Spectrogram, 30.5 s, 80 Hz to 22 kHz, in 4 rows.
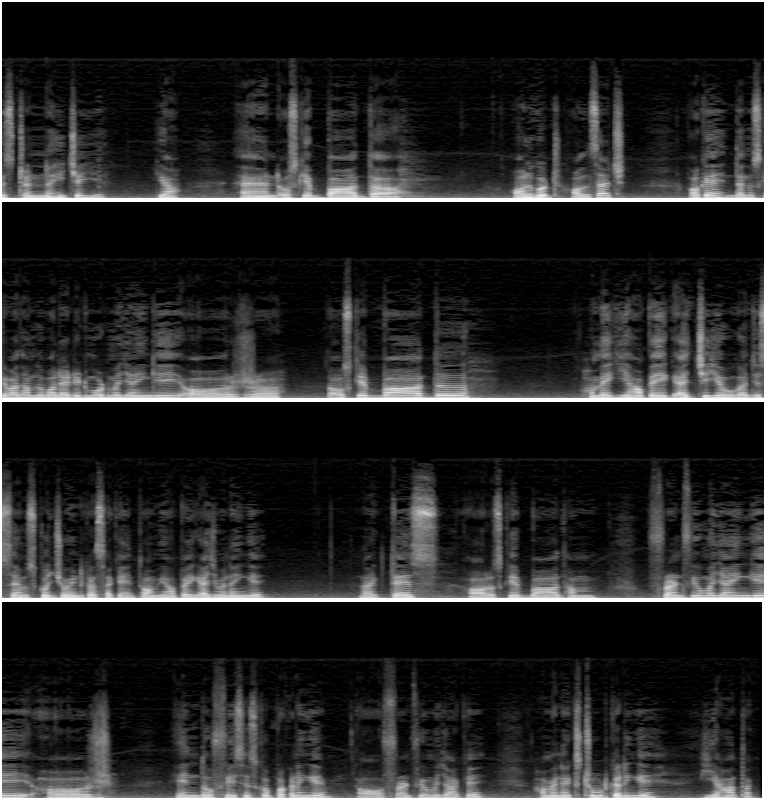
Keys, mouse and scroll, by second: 1.2 KP_0, 2.3 click, 3.7-4.0 scroll down 2, 4.0 middle click, 4.9 click, 5.1 Tab, 5.4 scroll down 1, 5.7-6.3 shift+middle drag, 6.3-6.6 scroll up 1, 6.6-7.2 shift+middle drag, 7.2 Tab, 7.8 click, 8.1-9.5 middle drag, 9.5 shift+click, 10.0-14.3 shift+middle drag, 15.1-19.3 drag, 20.8 scroll up 1, 21.0-22.5 shift+middle drag, 22.5 click, 22.7 click, 23.4 click, 23.8 middle click, 24.6 click, 25.7 shift+click, 27.2-27.6 scroll up 2, 27.6-28.9 shift+middle drag, 28.9 e.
